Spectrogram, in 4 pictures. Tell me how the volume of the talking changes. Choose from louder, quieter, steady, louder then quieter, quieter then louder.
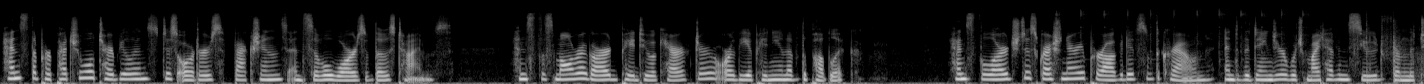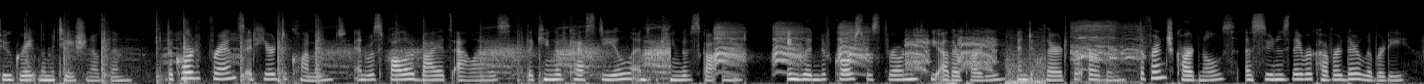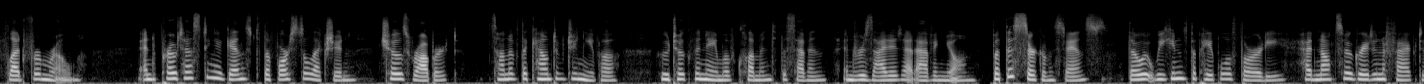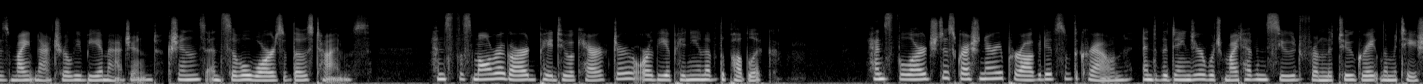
steady.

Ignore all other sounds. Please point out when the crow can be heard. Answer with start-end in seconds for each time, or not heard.
14.1-25.7.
